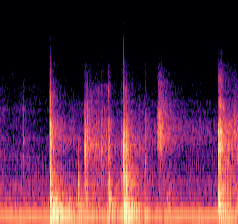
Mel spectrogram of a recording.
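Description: Several sharp knocks and clatters of small hard objects being handled and set down, the first the loudest, over a steady low electrical hum.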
